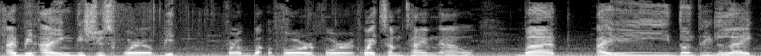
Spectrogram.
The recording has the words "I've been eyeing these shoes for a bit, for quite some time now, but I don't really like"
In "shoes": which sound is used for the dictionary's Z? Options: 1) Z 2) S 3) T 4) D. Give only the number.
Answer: 2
